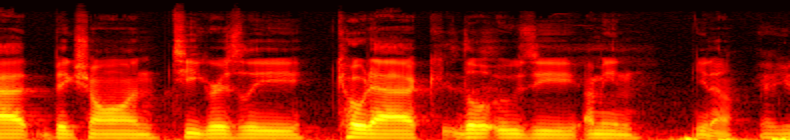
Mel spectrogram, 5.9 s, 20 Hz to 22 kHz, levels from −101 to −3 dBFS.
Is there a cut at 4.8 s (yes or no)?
no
